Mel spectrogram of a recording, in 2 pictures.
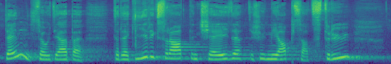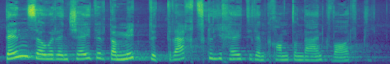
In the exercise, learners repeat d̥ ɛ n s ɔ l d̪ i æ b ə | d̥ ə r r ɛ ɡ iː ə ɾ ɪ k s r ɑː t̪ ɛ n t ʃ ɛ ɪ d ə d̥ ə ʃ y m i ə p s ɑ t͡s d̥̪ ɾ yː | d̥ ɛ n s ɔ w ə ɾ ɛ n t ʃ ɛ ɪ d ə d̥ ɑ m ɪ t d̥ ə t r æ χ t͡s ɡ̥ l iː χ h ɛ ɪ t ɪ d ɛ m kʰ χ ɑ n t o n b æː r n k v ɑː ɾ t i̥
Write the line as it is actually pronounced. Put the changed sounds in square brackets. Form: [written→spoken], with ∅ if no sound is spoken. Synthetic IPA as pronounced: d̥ ɛ n s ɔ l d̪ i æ b ə | d̥ ə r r ɛ ɡ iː ə ɾ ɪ k s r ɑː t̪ ɛ n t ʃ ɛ ɪ d ə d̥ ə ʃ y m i [ə→ɑ] p s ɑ t͡s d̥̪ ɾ yː | d̥ ɛ n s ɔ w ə ɾ ɛ n t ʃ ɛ ɪ d ə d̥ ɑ m ɪ t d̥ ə t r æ χ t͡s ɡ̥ l iː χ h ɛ ɪ t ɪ d ɛ m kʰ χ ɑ n t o n b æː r n k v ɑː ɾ t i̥

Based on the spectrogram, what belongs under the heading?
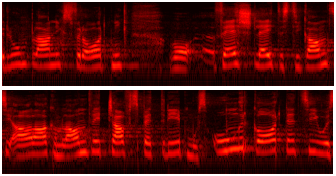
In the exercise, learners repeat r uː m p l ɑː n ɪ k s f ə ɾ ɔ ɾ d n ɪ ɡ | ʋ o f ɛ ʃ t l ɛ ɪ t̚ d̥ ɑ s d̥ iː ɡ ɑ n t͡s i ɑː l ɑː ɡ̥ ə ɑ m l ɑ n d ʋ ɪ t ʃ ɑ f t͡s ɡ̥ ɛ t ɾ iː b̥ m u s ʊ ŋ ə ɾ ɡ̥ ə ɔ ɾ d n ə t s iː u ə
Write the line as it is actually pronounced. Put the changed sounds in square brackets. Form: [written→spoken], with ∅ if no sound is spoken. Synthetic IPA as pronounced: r uː m p l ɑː n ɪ k s f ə ɾ ɔ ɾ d n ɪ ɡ | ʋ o f ɛ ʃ t l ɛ ɪ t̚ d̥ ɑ s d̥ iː ɡ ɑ n t͡s i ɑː l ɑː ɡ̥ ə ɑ m l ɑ n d ʋ ɪ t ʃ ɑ f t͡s [ɡ̥→b̥] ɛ t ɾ iː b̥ m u s ʊ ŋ ə ɾ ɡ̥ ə ɔ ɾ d n ə t s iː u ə

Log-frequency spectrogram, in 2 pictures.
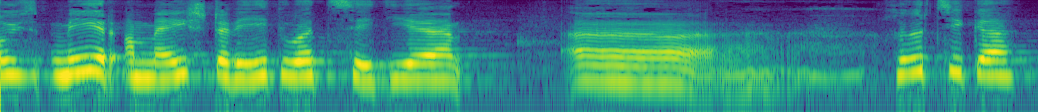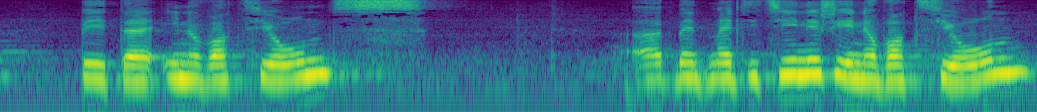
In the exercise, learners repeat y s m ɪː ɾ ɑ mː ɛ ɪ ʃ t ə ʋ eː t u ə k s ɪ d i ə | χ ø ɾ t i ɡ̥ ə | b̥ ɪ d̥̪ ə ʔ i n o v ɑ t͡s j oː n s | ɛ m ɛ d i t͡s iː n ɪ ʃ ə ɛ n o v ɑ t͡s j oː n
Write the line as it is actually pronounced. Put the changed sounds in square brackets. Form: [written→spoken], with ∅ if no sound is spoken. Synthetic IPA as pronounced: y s m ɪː ɾ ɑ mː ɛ ɪ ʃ t ə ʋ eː t u ə [k→t] s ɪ d i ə | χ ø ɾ [t→t͡s] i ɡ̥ ə | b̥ ɪ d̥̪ ə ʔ i n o v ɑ t͡s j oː n s | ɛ m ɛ d i t͡s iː n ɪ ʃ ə [ɛ→i] n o v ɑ t͡s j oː n

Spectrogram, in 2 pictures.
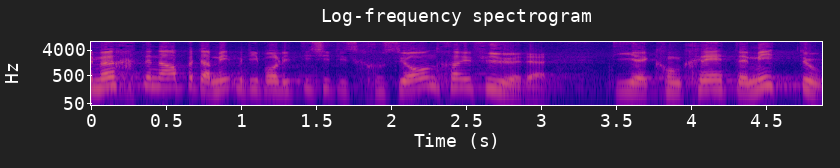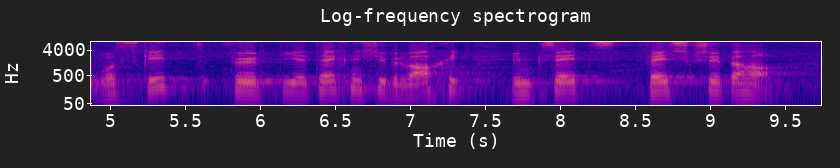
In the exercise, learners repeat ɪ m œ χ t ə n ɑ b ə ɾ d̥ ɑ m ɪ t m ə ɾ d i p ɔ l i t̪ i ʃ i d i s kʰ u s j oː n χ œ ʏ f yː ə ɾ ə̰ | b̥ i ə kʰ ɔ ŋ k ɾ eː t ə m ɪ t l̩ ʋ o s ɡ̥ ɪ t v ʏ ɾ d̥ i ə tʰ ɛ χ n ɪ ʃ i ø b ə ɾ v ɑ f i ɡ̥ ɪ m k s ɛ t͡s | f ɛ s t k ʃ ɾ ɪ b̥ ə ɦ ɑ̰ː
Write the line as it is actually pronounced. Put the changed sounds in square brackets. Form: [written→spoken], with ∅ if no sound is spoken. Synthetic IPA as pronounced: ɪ m œ χ t ə n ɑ b ə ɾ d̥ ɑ m ɪ t m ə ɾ d i p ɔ l i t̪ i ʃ i d i s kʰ u s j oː n χ œ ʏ f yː ə ɾ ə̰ | [b̥→d̥] i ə kʰ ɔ ŋ k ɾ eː t ə m ɪ t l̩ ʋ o s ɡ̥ ɪ t [v→f] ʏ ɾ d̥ i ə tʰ ɛ χ n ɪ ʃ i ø b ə ɾ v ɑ [f→χ] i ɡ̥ ɪ m k s ɛ t͡s | f ɛ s t k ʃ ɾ ɪ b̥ ə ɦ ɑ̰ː

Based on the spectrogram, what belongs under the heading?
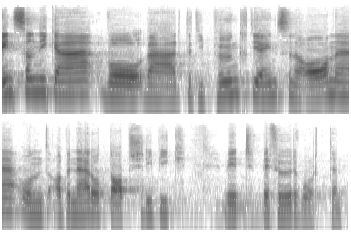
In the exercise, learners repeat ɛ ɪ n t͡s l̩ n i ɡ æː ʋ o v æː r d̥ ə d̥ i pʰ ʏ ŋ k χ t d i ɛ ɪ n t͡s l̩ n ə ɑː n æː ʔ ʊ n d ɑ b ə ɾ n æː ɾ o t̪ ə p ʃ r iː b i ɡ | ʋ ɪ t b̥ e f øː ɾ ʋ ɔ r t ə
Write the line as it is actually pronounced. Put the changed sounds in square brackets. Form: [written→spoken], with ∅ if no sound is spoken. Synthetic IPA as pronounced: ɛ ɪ n t͡s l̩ n i ɡ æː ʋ o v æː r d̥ ə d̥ i pʰ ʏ ŋ k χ t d i ɛ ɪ n t͡s l̩ n ə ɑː n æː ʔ ʊ n d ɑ b ə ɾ n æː ɾ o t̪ [ə→ɑ] p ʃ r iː b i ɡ | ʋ ɪ t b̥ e f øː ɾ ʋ ɔ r t ə

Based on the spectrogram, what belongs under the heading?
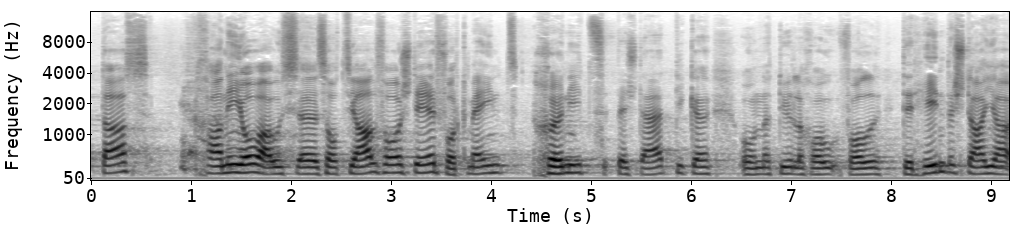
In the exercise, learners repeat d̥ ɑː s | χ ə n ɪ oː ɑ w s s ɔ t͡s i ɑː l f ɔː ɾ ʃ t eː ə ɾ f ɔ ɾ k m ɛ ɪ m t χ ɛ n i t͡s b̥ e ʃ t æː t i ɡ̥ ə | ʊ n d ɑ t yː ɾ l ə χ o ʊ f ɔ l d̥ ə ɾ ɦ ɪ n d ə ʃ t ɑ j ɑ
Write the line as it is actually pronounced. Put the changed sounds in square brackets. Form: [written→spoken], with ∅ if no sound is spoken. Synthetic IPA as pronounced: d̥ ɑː s | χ [ə→ɑ] n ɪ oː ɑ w s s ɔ t͡s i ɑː l f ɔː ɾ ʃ t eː ə ɾ f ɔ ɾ k m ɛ ɪ [m→n] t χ [ɛ→œ] n i t͡s b̥ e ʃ t æː t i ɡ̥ ə | ʊ n [d→n] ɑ t yː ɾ l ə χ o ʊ f ɔ l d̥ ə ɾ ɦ ɪ n d ə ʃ t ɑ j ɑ

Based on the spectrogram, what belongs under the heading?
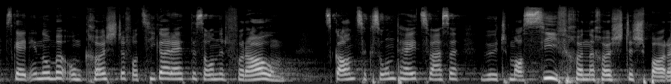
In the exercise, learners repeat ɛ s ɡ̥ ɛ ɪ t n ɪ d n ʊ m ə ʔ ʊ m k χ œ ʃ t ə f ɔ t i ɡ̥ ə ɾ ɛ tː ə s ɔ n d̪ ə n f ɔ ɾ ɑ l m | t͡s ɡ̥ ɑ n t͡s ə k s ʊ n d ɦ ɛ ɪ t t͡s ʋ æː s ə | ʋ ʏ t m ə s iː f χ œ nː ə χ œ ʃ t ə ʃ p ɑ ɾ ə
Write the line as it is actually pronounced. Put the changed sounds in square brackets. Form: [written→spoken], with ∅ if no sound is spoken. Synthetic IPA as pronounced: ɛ s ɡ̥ ɛ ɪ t n ɪ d n ʊ m ə ʔ ʊ m k χ œ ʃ t ə f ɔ [t→t͡s] i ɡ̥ [ə→ɑ] ɾ ɛ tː ə s ɔ n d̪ ə n f ɔ ɾ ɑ l m | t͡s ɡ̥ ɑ n t͡s ə k s ʊ n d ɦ ɛ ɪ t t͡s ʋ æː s ə | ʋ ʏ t m [ə→ɑ] s iː f χ œ nː ə χ œ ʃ t ə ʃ p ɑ ɾ ə

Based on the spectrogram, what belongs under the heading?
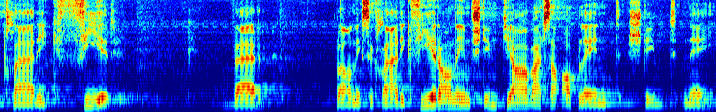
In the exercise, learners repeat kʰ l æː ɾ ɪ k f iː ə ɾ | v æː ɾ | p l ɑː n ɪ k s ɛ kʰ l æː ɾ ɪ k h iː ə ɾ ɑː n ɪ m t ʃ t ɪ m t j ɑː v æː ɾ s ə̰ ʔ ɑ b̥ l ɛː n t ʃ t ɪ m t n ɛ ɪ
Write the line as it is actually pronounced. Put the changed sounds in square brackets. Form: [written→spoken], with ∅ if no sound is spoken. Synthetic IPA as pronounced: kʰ l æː ɾ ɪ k f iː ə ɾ | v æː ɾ | p l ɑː n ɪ k s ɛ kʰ l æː ɾ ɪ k [h→f] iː ə ɾ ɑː n ɪ m t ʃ t ɪ m t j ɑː v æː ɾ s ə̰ ʔ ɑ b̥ l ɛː n t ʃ t ɪ m t n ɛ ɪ

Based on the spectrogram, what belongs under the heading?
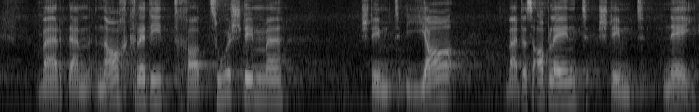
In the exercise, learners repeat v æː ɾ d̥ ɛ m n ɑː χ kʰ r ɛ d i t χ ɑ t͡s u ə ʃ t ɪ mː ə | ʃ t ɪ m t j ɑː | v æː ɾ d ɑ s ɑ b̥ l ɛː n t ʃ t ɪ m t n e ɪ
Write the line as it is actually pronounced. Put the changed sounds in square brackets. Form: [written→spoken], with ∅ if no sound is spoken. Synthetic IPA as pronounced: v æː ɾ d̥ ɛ m n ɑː χ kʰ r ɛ d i t χ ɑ t͡s u ə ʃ t ɪ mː ə | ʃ t ɪ m t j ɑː | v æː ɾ d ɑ s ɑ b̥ l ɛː n t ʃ t ɪ m t n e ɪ

